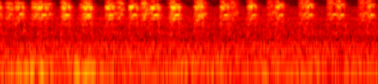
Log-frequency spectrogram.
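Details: Feeding time for four rescued baby munias: bright, thin, high chirps pulse about twice a second throughout, evenly loud, with no other sounds.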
